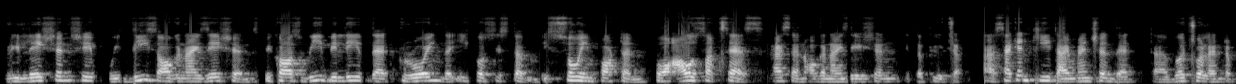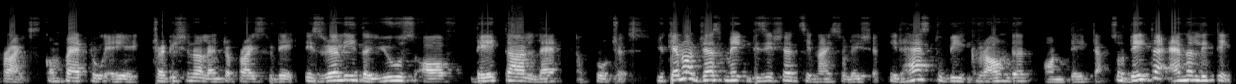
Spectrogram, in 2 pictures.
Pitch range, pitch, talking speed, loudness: 135-180 Hz, 155 Hz, 150 wpm, -15 LUFS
